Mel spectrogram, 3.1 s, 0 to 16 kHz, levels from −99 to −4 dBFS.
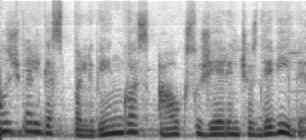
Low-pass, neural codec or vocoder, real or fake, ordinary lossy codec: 14.4 kHz; vocoder, 44.1 kHz, 128 mel bands every 512 samples, BigVGAN v2; fake; Opus, 32 kbps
